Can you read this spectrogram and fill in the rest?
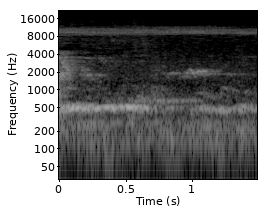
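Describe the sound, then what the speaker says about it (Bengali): A bird coos softly at a distance, a steady low call drifting over faint outdoor background noise. "ছাদে আসলে এত সুন্দর পাখির ডাক শোনা যায়"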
